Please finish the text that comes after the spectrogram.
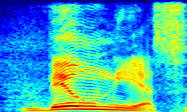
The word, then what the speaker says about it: Vilnius: Vilnius is the pronunciation correct?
